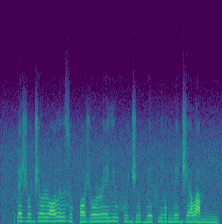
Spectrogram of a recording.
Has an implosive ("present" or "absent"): present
